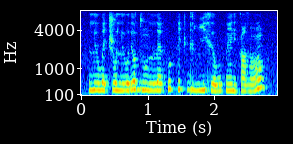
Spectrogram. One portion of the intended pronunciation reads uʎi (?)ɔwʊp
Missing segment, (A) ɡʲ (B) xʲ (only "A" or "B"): B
